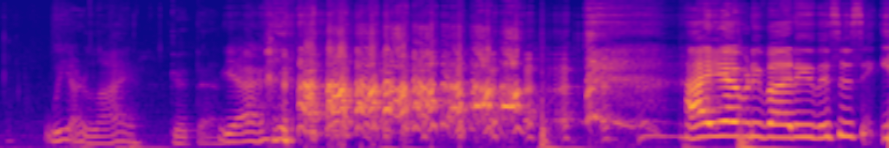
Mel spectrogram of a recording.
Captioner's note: laughter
